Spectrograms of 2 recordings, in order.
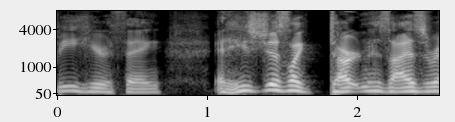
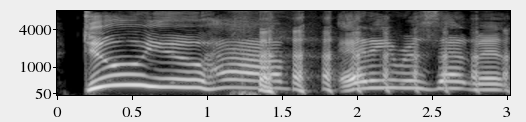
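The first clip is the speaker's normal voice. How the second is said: very high, very slow, drawn-out, louder; 10 semitones higher, 3 dB louder than usual. Retelling a robot counselor's question repeated to someone: imitating a robot repeating louder. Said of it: "Let me say it louder".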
